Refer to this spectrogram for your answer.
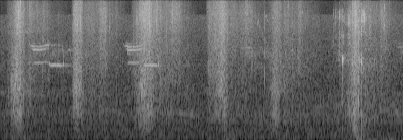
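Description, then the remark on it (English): Footsteps walking back past a veggie patch at an unhurried, steady pace, six or seven crunchy steps about every half second, over a low rumbling background with a few faint high chirps. “I've just walked back past the veggie patch and someone is acting like it's a supermarket, helping themselves to carrots and lettuce.”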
